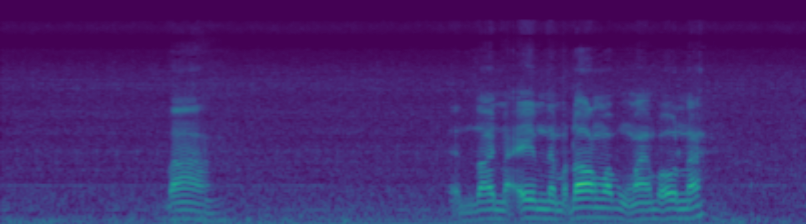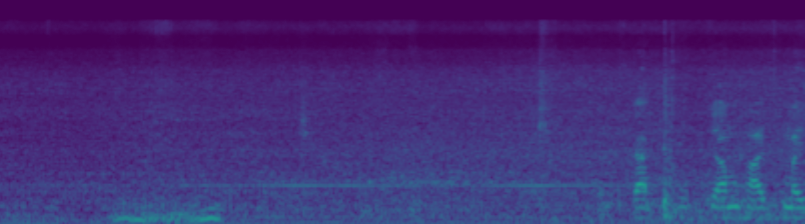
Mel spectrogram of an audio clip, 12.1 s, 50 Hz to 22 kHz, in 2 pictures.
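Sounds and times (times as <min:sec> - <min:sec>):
van engine idling: 0:00.0 - 0:12.0.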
